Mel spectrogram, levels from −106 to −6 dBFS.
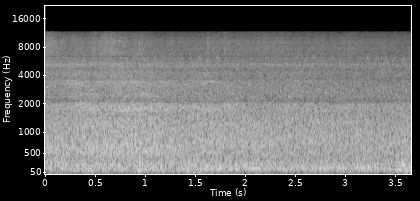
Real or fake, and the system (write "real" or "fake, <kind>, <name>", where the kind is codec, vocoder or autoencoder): real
